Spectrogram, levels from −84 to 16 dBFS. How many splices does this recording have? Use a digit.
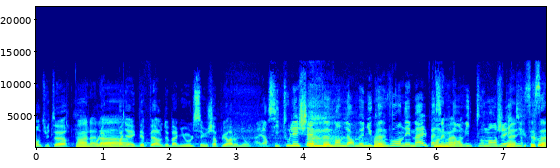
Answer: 0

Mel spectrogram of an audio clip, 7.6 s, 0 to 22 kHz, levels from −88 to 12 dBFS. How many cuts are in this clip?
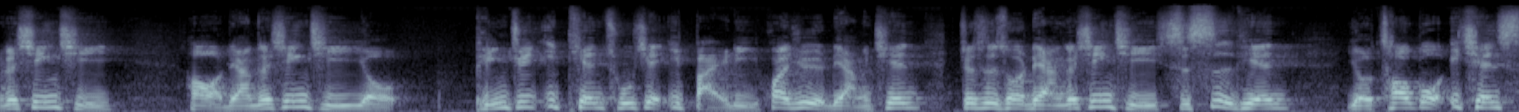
1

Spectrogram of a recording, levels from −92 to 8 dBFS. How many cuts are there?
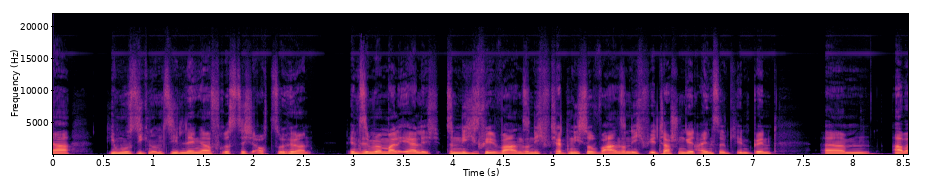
6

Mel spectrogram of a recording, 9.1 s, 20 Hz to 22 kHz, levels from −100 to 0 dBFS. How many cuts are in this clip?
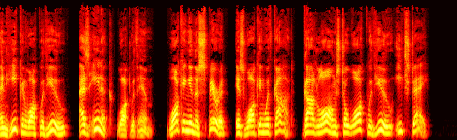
3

